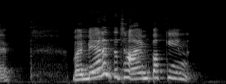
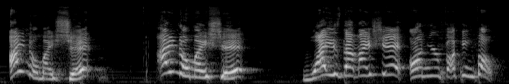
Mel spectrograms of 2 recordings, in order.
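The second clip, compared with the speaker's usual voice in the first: high, rising disbelieving outburst; crashing out; 7 semitones higher, 3 dB louder than usual. Retold or imitated. Storyteller seeing a familiar item in the photo, crashing out. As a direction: replay an inner meltdown, pitched up and urgent. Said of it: "mentally, I was fucking crashing out".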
